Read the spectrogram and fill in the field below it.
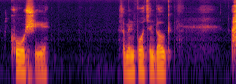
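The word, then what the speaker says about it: Cauchy: called residue theorem made by a guy called Koshi. Some important blog I said bloke in 2025 from top screen. It's not pronounced couchi. I I used to say couchi but it's actually koshi.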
